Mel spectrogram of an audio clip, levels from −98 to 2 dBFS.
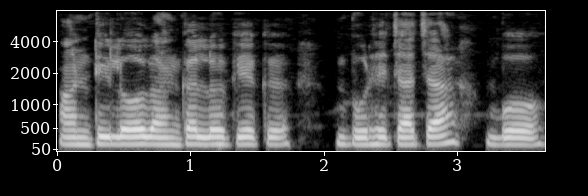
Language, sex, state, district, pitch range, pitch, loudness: Hindi, male, Bihar, Jahanabad, 150-155 Hz, 155 Hz, -17 LUFS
